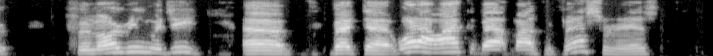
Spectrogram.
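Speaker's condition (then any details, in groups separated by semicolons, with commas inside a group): Cerebral palsy; present since birth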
